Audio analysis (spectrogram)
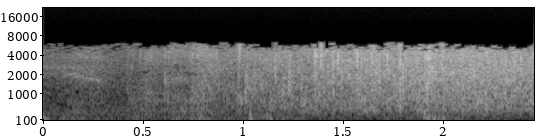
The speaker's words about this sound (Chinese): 够了。他们拍手的时间是很多。谢谢各位爱心啊，欢迎的气氛。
